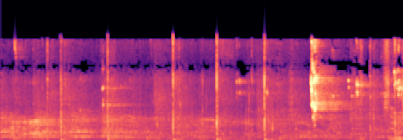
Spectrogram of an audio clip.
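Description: A basketball being dribbled on a hardwood gym floor, a short thump about every two-thirds of a second. Voices call out on the court, mostly in the first couple of seconds.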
